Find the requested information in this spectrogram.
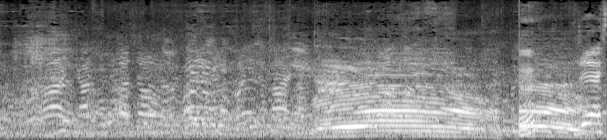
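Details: Holstein Friesian cattle at a Rajshahi city market in Bangladesh; a drawn-out wavering moo swells in the middle, followed by a short sharp second low, over chatter of a crowd.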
